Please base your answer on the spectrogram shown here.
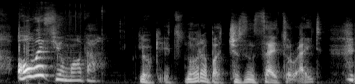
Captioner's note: none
